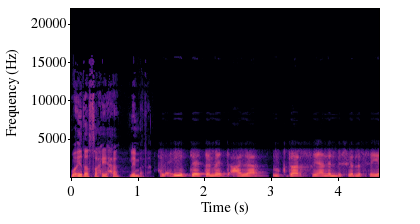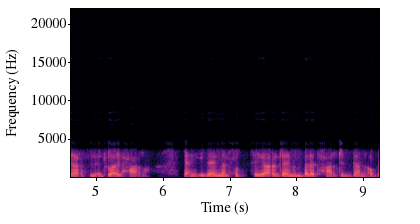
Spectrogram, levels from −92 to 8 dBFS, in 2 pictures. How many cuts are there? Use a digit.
3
